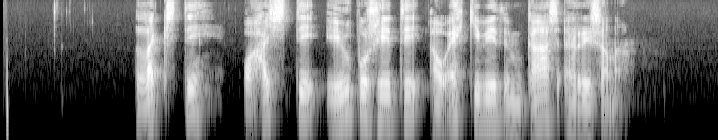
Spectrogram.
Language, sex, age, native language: Icelandic, male, 50-59, Icelandic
